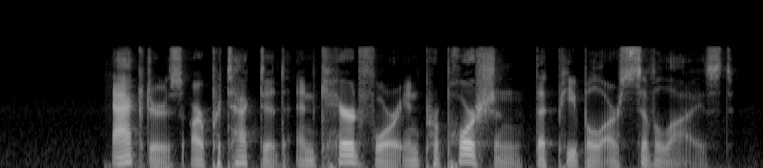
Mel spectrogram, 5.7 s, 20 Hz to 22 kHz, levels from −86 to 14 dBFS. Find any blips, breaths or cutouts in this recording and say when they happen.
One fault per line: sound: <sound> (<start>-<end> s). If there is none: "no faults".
no faults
